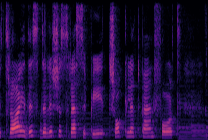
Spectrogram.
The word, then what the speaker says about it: panforte: this delicious recipe chocolate pan fort pronounced pan forte a rich chewy dark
